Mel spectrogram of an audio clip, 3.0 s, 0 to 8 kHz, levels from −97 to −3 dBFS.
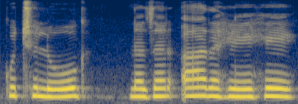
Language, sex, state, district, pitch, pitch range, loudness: Hindi, female, Madhya Pradesh, Bhopal, 230 Hz, 220-235 Hz, -12 LUFS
